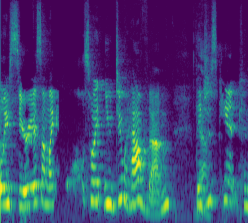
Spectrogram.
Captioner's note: vocalizes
